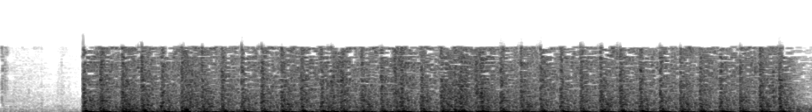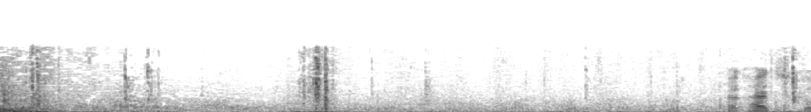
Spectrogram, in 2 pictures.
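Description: Rapid automatic gunfire in a battle royale video game rattles loud and continuous for several seconds, then cuts off, leaving a quieter background with a single later burst.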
